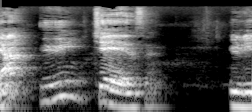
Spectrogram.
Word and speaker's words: une: Una en francés se pronuncia une. Se dice con la boca en forma de besito, en forma de silbido, y vas a pronunciar la vocal I. U. Une. Une. Es un sonido nasal.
